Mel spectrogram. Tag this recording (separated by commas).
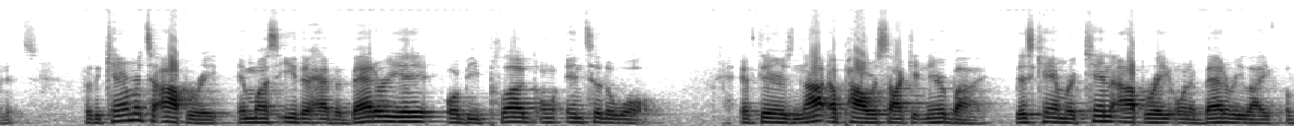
Speech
